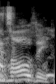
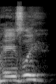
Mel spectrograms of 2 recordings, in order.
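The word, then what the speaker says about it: Haseley: man, and that's Adam Halsey. Adam Halsey is going to be a Hall of Fame center fielder, isn't he? Oh, Hazley? Hey, sure. That's how you say his name.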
